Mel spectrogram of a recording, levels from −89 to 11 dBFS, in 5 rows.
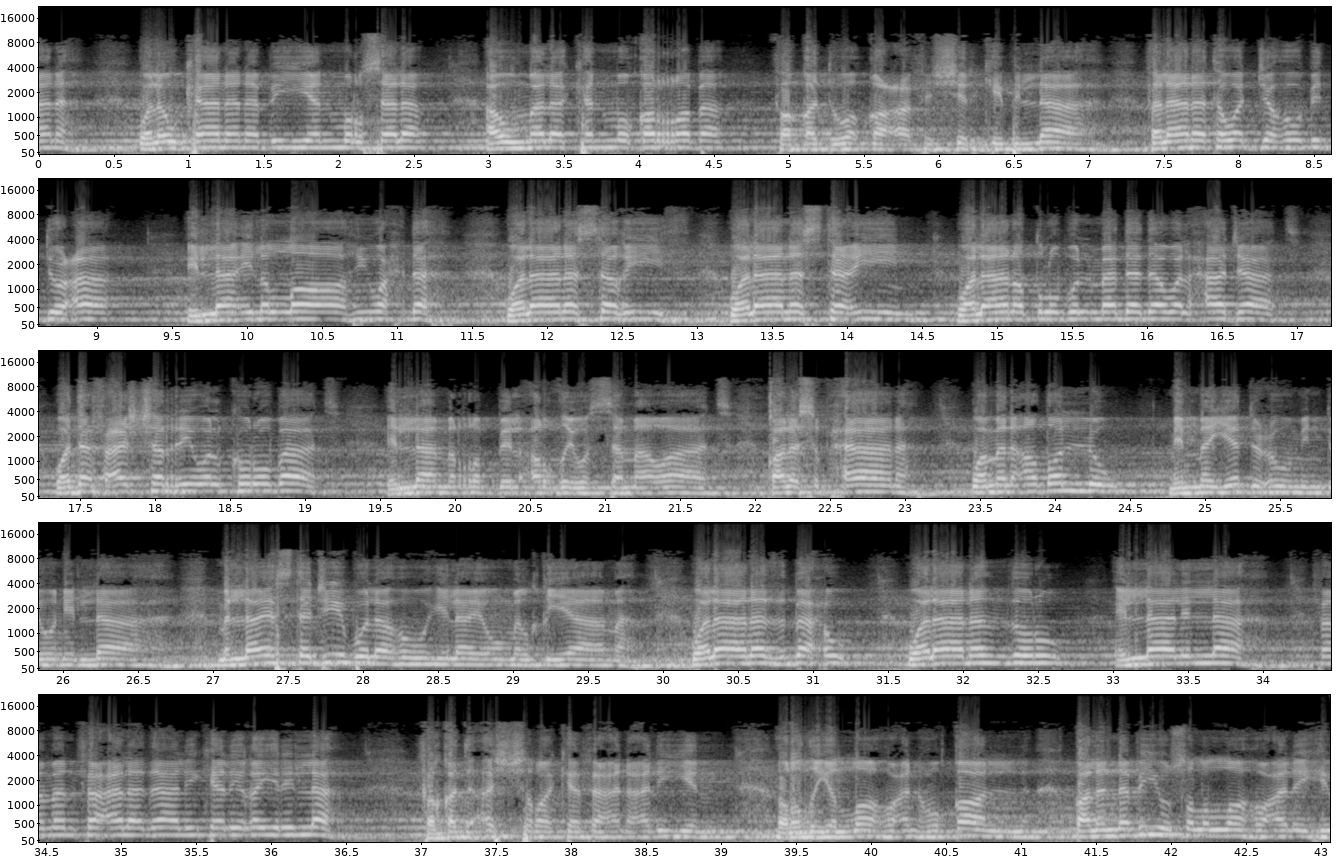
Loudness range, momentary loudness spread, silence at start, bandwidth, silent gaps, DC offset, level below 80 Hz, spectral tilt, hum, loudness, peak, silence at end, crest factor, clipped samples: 2 LU; 7 LU; 0 s; 11 kHz; none; under 0.1%; -30 dBFS; -5.5 dB/octave; none; -10 LUFS; 0 dBFS; 0 s; 10 dB; 2%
